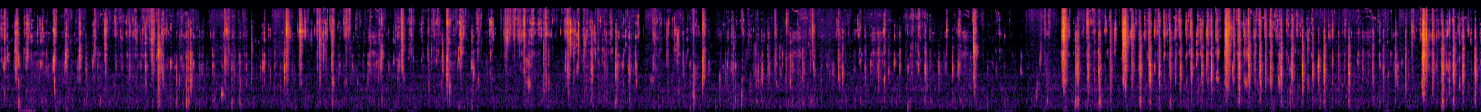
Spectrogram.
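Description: Close-miked chewing and crunching of crispy fried chicken, a dense run of crackly bites that grows louder in the last third.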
